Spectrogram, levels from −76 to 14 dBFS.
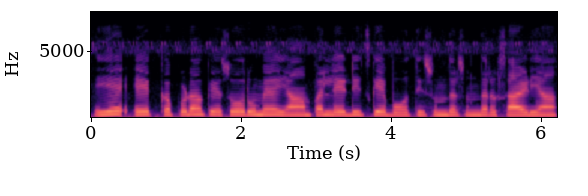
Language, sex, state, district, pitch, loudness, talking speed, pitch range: Hindi, female, Rajasthan, Bikaner, 210 Hz, -14 LUFS, 155 wpm, 200-220 Hz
